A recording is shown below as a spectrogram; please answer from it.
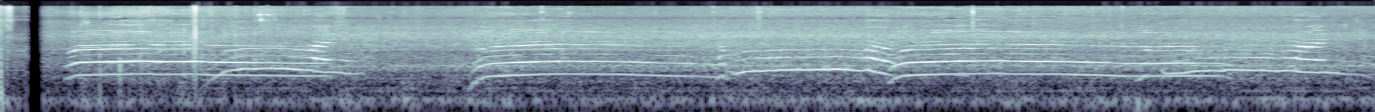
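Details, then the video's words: Cats fighting: long, drawn-out wailing yowls, each held for several seconds with a slight rise and fall in pitch. Overlapping voices trade off and sound like a crying baby, with short breaks between bouts and faint background hum. "এরকম বিড়ালের ঝগড়া করা দৃশ্য"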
